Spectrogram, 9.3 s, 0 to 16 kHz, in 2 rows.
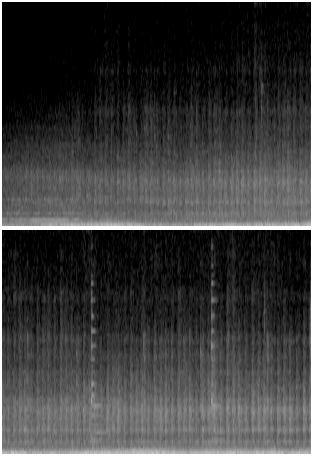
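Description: A ridable model train, locomotive 1728, rumbles steadily along the track nearby at Train Mountain, a low continuous roll with faint clicking and a brief tone at the start.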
